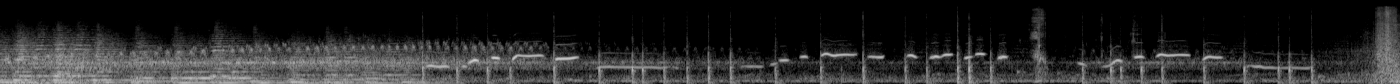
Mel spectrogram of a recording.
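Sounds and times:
person whistling a tune: 4.2 - 10.1, 10.8 - 13.1.

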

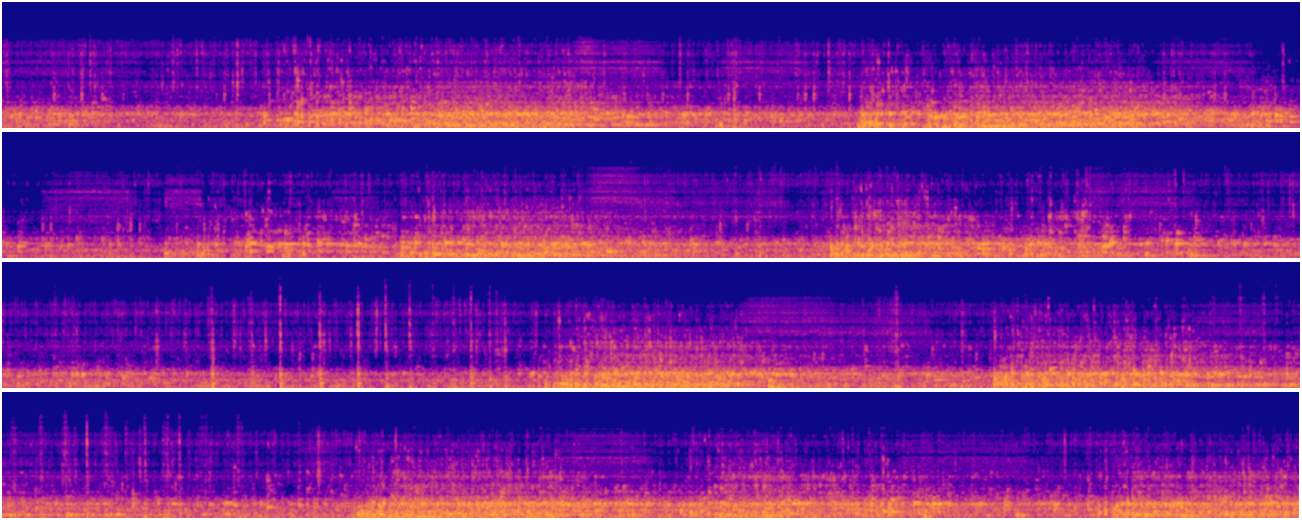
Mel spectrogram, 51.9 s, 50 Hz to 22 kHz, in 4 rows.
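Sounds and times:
underwater air bubbles gurgling: 0.0 - 51.9
faint clicking: 33.9 - 35.7.

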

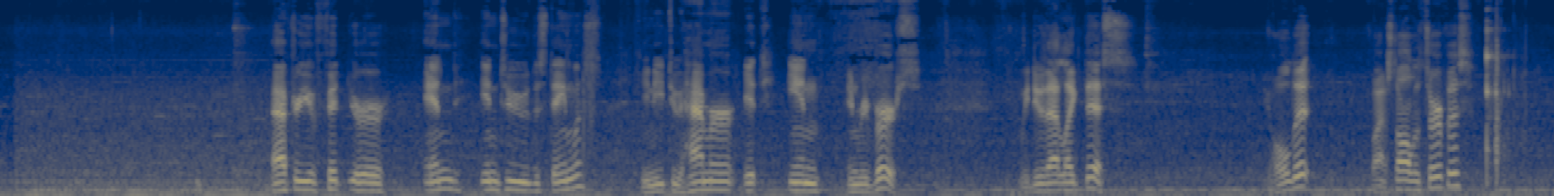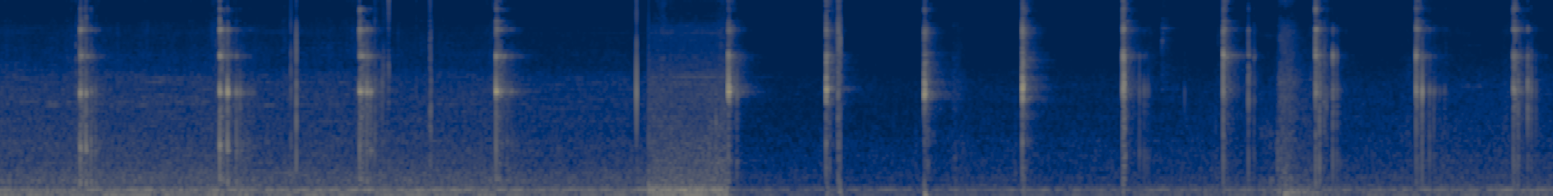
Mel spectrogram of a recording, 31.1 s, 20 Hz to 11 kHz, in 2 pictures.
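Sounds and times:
low hum: 0.0 - 31.0
metal pipe clinking on concrete: 14.8 - 15.3, 16.3 - 16.6, 17.7 - 18.2, 19.1 - 19.4, 20.5 - 20.8, 26.8 - 27.2, 27.8 - 29.1, 29.7 - 31.0.

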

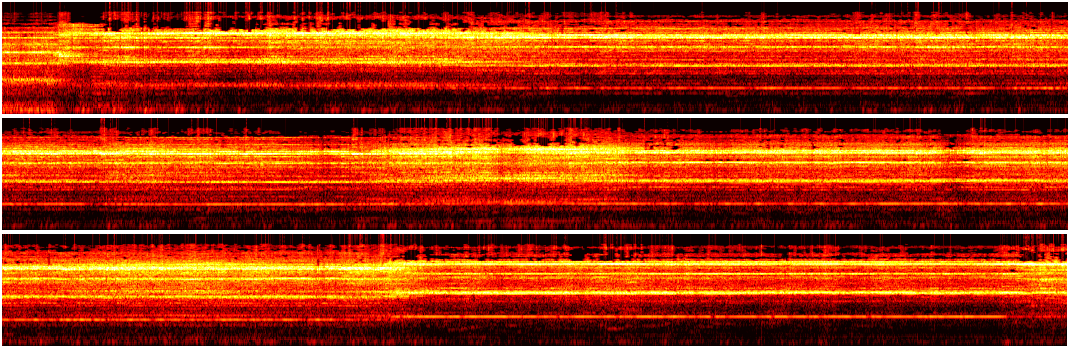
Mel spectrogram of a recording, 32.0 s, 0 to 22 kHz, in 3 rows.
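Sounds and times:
high-pitched electronic tones: 0.0 - 4.4.

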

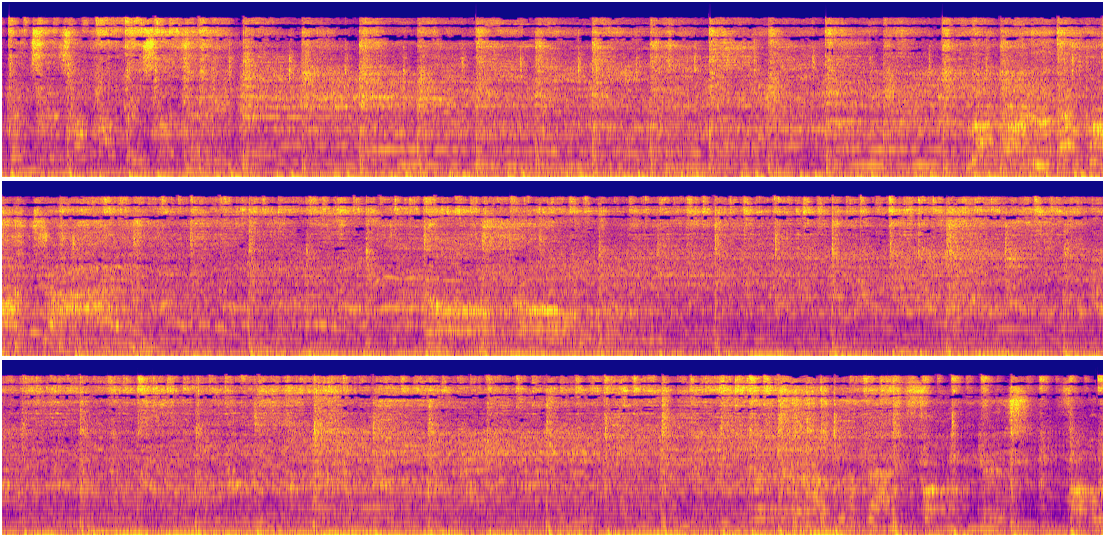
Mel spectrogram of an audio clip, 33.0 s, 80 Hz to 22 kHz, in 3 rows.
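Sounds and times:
live band playing loudly: 0.0 - 33.0
singer yelling vocals: 9.5 - 17.9.

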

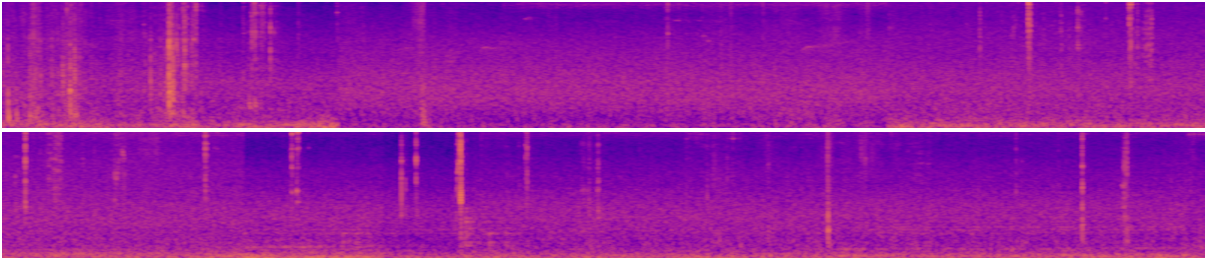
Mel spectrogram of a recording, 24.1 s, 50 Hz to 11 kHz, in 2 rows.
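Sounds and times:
outdoor hiss: 0.0 - 24.0
low rumble: 14.4 - 16.0.

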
